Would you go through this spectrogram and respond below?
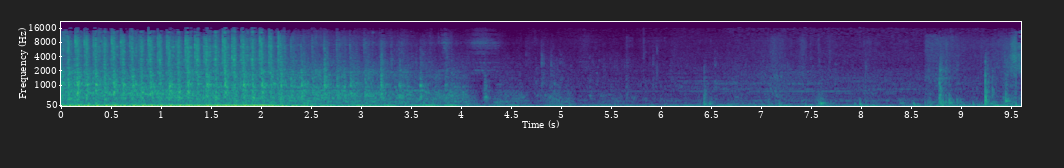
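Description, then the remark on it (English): A ship's engine built in 1964 hammers loudly in the engine room with a deep, rapid pulsing rumble, then winds down over a couple of seconds as it is shut down, leaving a quieter background with scattered knocks and clicks. “Right, let's head out of the engine room now and conduct ourselves in a bit of peace and quiet on the rest of the tour.”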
